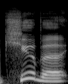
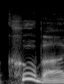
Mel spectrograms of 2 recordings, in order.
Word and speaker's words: Cuba: and we're traveling to Cuba in today's lesson or Kuba you could pronounce it either way this is an island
